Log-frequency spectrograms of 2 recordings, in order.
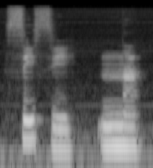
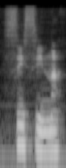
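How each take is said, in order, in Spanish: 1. Se dice despacio, separada en sílabas. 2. Se dice seguido, con las sílabas unidas.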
